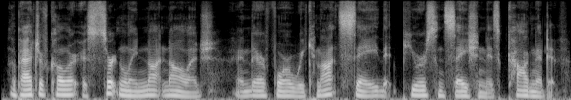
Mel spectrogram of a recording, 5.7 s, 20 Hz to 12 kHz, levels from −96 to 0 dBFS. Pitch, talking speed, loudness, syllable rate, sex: 120 Hz, 190 wpm, -22 LUFS, 6.0 syllables/s, male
